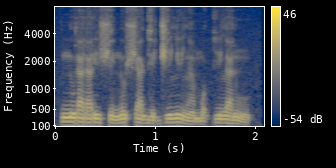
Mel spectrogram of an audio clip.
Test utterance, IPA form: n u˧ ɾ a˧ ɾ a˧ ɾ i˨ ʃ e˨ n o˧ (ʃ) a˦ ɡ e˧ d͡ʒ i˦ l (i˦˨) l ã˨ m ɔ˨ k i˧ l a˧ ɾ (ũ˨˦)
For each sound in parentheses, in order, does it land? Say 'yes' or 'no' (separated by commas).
yes, yes, no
